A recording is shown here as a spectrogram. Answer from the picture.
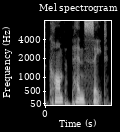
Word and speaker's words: compensate: sentence the company will compensate employees for overtime work notice how we emphasize comp at the beginning understanding the meaning is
